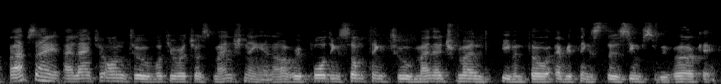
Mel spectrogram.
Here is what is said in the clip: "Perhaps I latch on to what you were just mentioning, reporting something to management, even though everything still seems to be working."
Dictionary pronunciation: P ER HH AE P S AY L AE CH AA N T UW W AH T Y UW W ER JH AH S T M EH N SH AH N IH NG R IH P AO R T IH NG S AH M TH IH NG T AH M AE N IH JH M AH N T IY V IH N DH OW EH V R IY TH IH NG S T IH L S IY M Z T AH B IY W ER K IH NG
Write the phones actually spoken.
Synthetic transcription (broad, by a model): P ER HH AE P S AY L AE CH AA N T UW W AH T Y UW W ER JH AH S T M EH N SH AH N IH NG R IH P AO R T IH NG S AH M TH IH NG T AH M AE N IH JH M AH N T IY V IH N DH OW EH V R IY TH IH NG S T IH L S IY M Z T AH B IY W ER K IH NG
